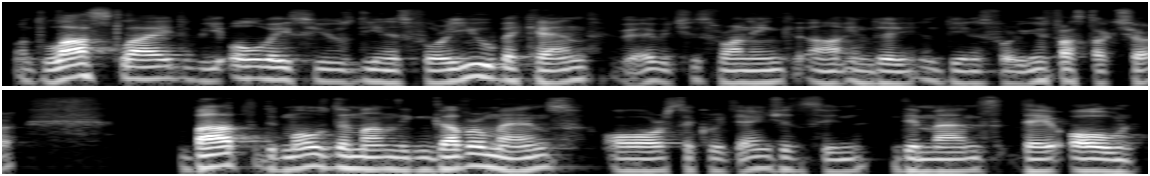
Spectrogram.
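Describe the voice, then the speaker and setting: A man's voice: on the low side, lo-fi sound. A man from the Czech Republic with a Czech accent gives a conference presentation in a hesitant manner, often repeating words and phrases. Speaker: threat intelligence specialist giving a conference talk.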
